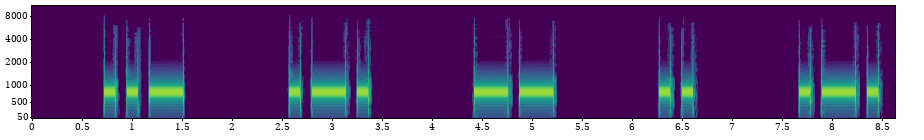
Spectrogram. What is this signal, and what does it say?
Morse code, heard as a keyed tone, about 11 wpm, spaced as for 6 wpm, 800 Hz. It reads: URMIR
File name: LEZIONI / 3 MWRO / 3 MWR ws 10wpm 2151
